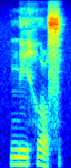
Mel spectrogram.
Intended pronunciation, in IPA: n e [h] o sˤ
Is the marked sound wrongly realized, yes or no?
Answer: no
